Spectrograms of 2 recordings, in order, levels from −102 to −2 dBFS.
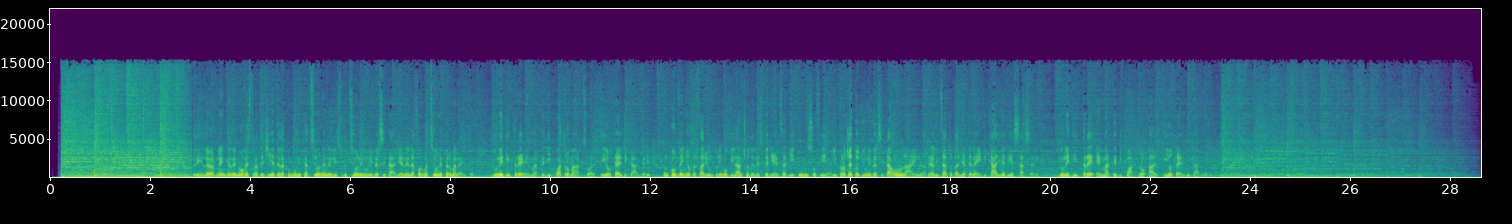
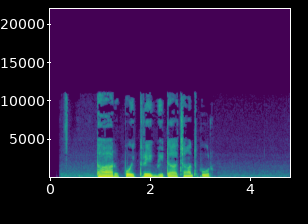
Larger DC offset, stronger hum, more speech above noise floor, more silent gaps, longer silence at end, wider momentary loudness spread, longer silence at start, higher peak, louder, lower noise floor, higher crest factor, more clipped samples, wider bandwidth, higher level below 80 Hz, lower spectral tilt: first, 1% vs under 0.1%; neither; second, 32 dB vs 41 dB; neither; second, 0 s vs 1.6 s; first, 14 LU vs 7 LU; second, 0.05 s vs 0.95 s; about the same, -2 dBFS vs 0 dBFS; about the same, -21 LUFS vs -19 LUFS; second, -52 dBFS vs -59 dBFS; about the same, 18 dB vs 20 dB; neither; first, 16 kHz vs 11.5 kHz; first, -32 dBFS vs -60 dBFS; second, -6 dB/octave vs -8.5 dB/octave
